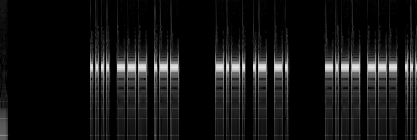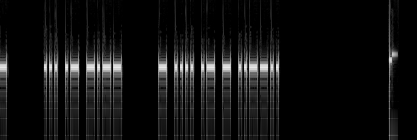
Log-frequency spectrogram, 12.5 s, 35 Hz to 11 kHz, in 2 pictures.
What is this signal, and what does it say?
Morse code, heard as a keyed tone, about 32 wpm, 700 Hz. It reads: HOW CAN YOU SAY THAT?
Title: 2x Word-Spacing - Sentences from Top 200 Words - 30wpm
